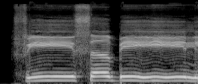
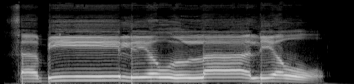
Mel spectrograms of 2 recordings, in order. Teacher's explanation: Kalimah Allah ni, dia jadi nipis sebab sebelum dia ada huruf baris bawah.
